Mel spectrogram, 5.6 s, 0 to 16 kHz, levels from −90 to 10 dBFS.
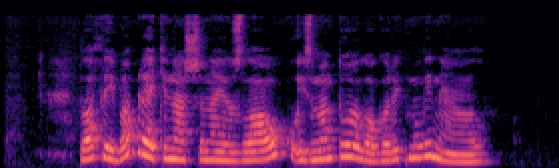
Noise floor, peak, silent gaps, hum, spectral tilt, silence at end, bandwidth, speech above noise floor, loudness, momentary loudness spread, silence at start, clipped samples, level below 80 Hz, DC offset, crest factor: -73 dBFS; -4 dBFS; none; none; -6.5 dB/octave; 0.75 s; 11.5 kHz; 52 dB; -21 LUFS; 6 LU; 0.8 s; under 0.1%; -68 dBFS; under 0.1%; 18 dB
